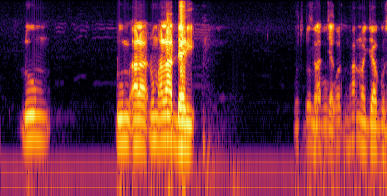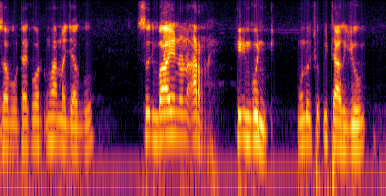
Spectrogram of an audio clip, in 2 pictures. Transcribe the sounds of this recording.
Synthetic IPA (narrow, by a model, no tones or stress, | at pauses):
ɗum | ɗumalaɗumaladaɾi | sabwumhanmad͡ʒaɡːɔsabɔtakwatɗumhanmad͡ʒaɡːɔ | soɗimbajɛnɗɔnɔaɾ | hiɗiŋɡondi | mɔndɔt͡ʃoɓːitakɛd͡ʒomi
